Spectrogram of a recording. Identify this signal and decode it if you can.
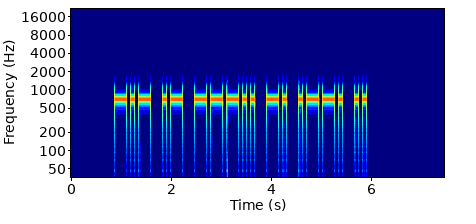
Morse code, heard as a keyed tone, about 15 wpm, 700 Hz. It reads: KA8NPI
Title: USA Call Signs - 6 Characters - Repeated 2x - 15wpm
